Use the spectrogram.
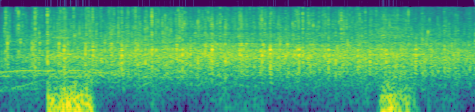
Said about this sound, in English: There they are. Can we clap it up for my homies?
